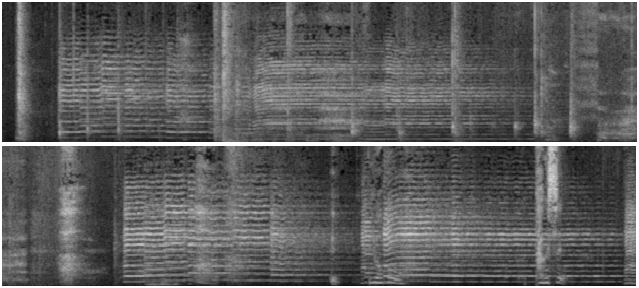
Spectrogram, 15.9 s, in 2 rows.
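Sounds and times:
saxophone playing a slow melody: 0.7 - 7.1, 9.3 - 15.8
airy breaths: 3.7 - 4.8, 6.8 - 9.4, 10.2 - 12.0
speech: 12.6 - 13.1, 14.7 - 15.1.

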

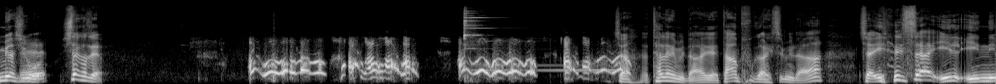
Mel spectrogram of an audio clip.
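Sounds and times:
speech: 0.0 - 1.1, 2.6 - 9.9
caller imitating dog barking: 2.5 - 6.4
metallic clang: 4.6 - 5.2.

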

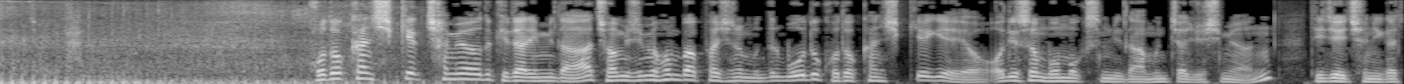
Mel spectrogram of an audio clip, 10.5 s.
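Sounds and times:
helicopter flying in: 0.0 - 4.4
speech: 2.4 - 10.5.

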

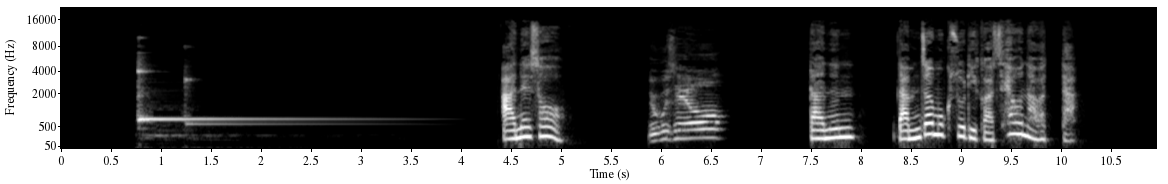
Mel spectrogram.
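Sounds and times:
doorbell two-note ding-dong chime: 0.8 - 3.8
speech: 4.4 - 5.1, 5.9 - 6.7, 7.5 - 10.2.

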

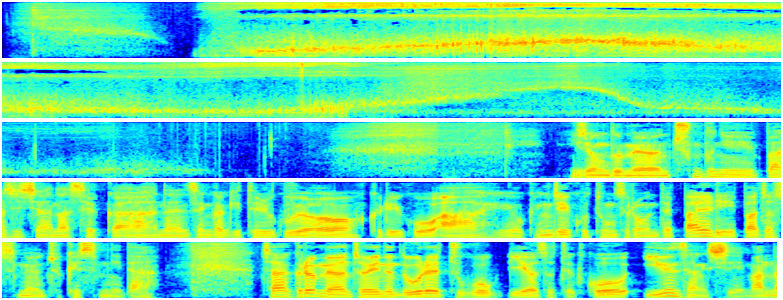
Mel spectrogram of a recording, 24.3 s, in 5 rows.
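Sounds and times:
person blowing air in breathy puffs: 0.0 - 12.9
speech: 13.3 - 24.3.

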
